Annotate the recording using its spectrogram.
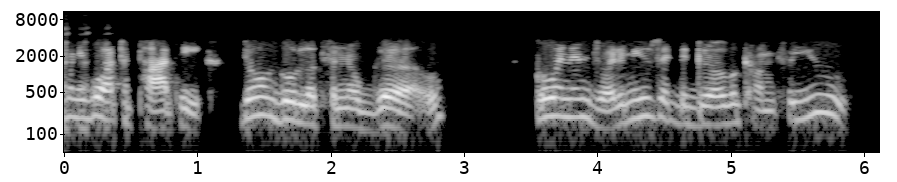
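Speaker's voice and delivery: put-on speaking in a Caribbean West Indian accent. Speaker quotes a man's advice, in his West Indian accent. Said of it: "in his West Indian accent".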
